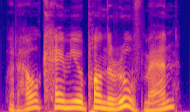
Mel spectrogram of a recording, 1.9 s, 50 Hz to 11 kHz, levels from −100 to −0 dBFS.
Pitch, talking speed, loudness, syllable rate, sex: 160 Hz, 250 wpm, -17 LUFS, 5.2 syllables/s, male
